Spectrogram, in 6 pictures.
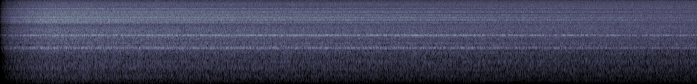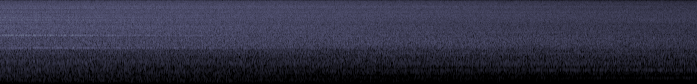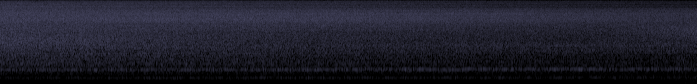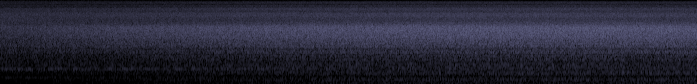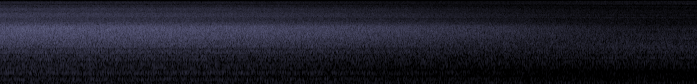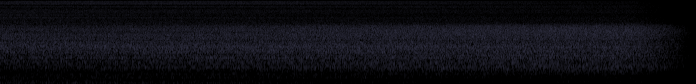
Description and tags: Gas Leak
cinematic, leak, audacity, paulstretch, steam, hiss, pressure, air, ambiance, white-noise, ambience, danger, noise, atmosphere, gas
